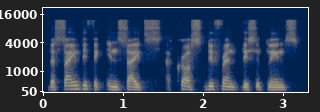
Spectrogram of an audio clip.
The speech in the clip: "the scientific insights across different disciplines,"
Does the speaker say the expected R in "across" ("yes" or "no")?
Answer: yes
